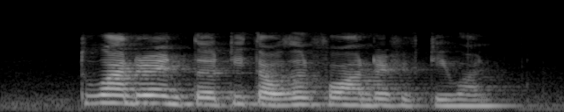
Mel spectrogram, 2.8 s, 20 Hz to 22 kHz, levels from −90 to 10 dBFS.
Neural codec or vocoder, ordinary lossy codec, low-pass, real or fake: none; none; none; real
